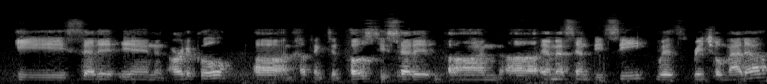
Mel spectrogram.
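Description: Noticeable background noise sits behind this recording. A man with an American accent speaks at a very slow pace. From California. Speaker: activist outreach director. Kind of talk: activist speech.

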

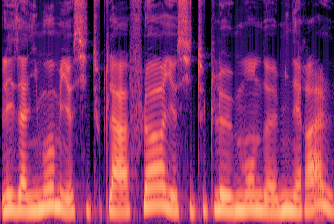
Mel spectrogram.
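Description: Here is a normal speaking voice at a fairly quick pace. The recording is very clean and the background silent. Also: woman. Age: 20s. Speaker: podcast host. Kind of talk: interview.

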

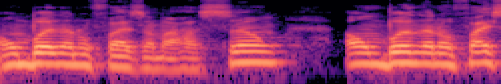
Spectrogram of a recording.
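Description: A man with a Brazilian accent speaks at a high pitch in a warm tone. His pitch variation is ordinary. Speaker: Umbanda religious leader and video host. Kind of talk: sermon-like reflective talk. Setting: video channel, single speaker. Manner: earnest, preachy, repetitive emphasis; measured, warm, pastoral. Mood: earnest, preaching. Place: garden. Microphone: phone near.

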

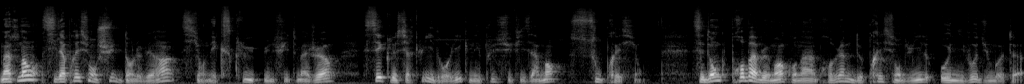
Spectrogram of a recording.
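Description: In a dark, mellow tone, a man talks at a fairly quick pace with very wide pitch swings and big swings in loudness against a quiet background. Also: fairly low pitch for a man. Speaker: helicopter pilot vlogger. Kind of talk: explanatory vlog narration. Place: home room.

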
